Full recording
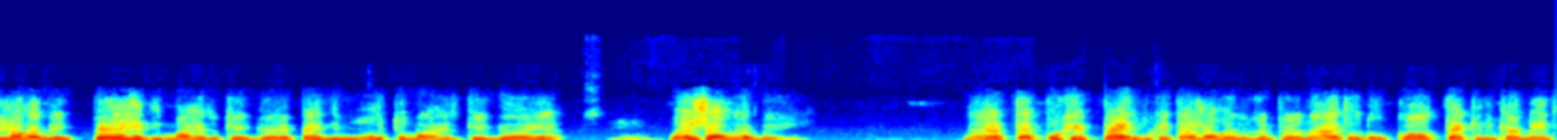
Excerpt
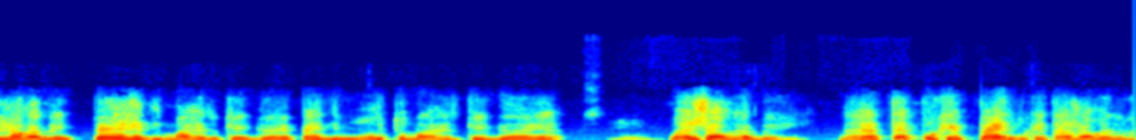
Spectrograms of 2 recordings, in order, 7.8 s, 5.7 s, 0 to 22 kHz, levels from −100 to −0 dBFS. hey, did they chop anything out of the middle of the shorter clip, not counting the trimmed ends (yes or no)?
yes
